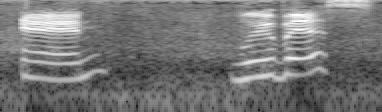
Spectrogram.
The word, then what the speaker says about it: Lubas: That's spelled, Lubis, L-U-B-A-S.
